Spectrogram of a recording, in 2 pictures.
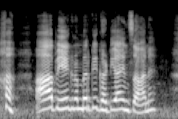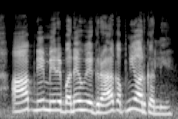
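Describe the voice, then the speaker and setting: Woman playing resentful younger brother, highish voice. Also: normal speed, a bit bright. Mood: resentful, angry. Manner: complaining, defiant. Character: resentful, aggrieved younger brother, adult man. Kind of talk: acted storybook dialogue.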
